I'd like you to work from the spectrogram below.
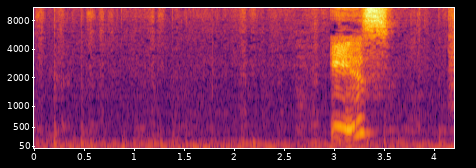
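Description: Chalk or marker scratching across a board in a physics lecture on matter and radiation, a low steady scraping under a lecturer's voice, with a brief louder squeaky stroke near the end.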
